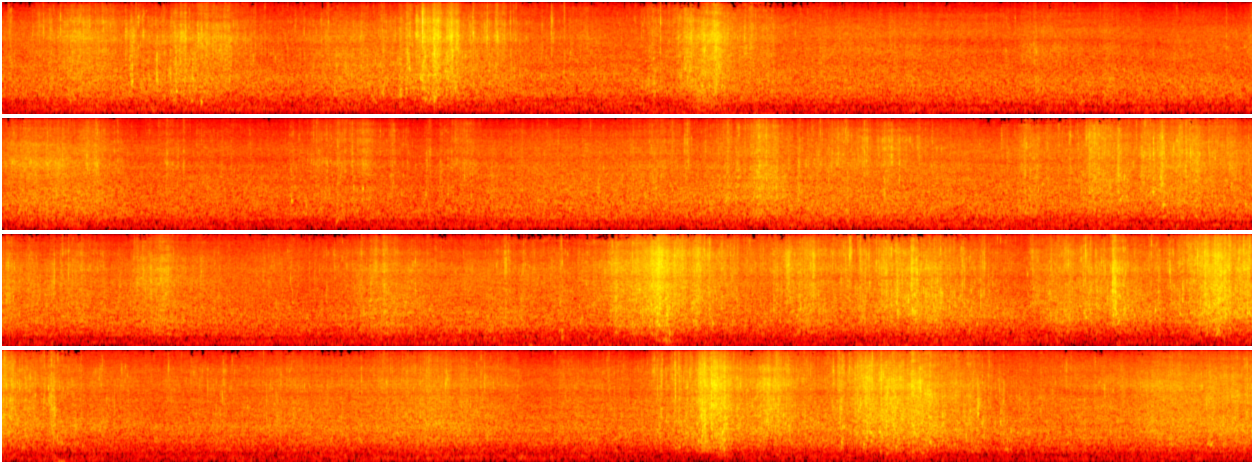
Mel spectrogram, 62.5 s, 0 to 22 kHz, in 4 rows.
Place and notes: Standing on the rocks, Sound of the waves, In the beach, Hot weather
Zoom H6 MS+ Rode NT4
